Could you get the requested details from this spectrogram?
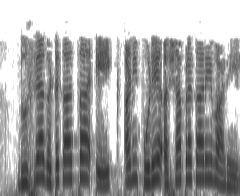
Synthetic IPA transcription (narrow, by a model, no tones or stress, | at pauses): d̪usɾjaɡʱəʈəkat͡saʔekaɽ̃ipuɽ̤eʔəɕapɾəkaɾeʋaɽ̤el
